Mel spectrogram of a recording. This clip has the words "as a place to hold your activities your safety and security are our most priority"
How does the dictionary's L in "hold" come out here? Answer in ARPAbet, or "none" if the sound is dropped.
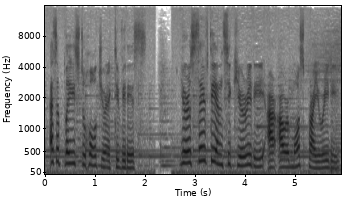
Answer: L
